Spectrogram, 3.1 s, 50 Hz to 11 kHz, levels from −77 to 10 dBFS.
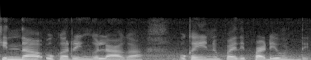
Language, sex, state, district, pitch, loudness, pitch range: Telugu, female, Telangana, Mahabubabad, 200 Hz, -15 LUFS, 190-210 Hz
